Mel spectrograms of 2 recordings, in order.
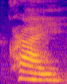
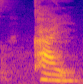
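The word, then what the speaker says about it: ใคร: That is with an R sound, but the people in general, they pronounce ใ ค ร . ใ ค ร . You have to bear in mind that Thai people have a problem about roaring the tongue.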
